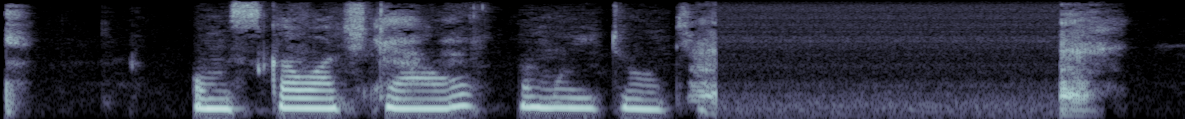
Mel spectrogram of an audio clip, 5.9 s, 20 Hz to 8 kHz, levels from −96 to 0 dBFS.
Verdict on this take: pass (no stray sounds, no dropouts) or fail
pass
